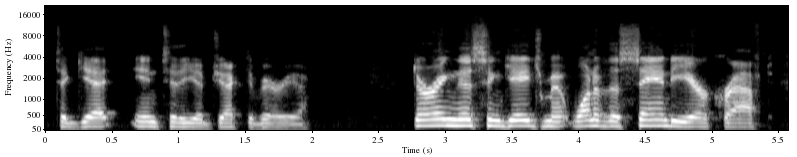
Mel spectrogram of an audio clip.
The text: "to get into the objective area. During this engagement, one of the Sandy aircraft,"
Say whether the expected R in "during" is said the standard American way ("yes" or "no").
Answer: yes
